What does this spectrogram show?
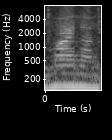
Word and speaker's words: Minun: Minun, I was pronouncing it. Minun is the correct way now.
